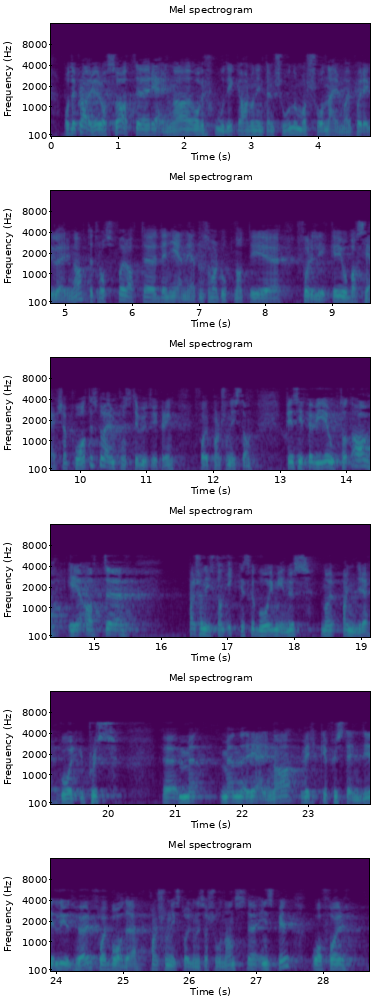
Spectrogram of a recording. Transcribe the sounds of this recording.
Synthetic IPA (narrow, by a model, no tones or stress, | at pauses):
ʔɔd̪ɛkʰlɑːɾəjøɾɔsːɔɑt̪ɾɛjeːɾɪŋɑoːʋəɾhuːd̪əɪkːəhɑɳuːnɪnt̪ɛnʂuːnɔmɔʂoːnæɾmɑɾəpʰɔɾɛɡʉleːɾɪŋɑt̪ʰɪlt̪ʰɾɔsfɔɾɑt̪d̪ɛneːnɪheːt̪ən̩sɔmʋɑʈʊpnɑt̪ːɪ | fɔɾəliːkəjuːbɑseːʈʂæɪpʰɔɑt̪̚d̪ɛskʉlʋæːɾɛnpʰʊsɪ̥t̪iːʋʉːt̪ʋɪklɪŋfɔɾpʰɑŋʂʊnɪst̪ɑnpʰɾɪnsɪpːəʋɪæɾʊpt̪ʰɑt̪ːɑʋɛɾɑt̪ | pʰɛnʂʊnɪst̪ɑnɪkːəskɑɡoːɪmiːnʉsnɔɾɑnd̪ɾəɡoːɾɪpʰlʉs | mɛnɾɛjeːɾɪŋɑʋɪɾkəɾfʉlst̪ɛnd̪ɪlyːd̪ɦøːɾfɔɾboːd̪əpʰɑŋʂʊnɪst̪ɔɾɡɑnɪsɑʂuːnɑnsɪnspɪl | ɔfɔɾ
